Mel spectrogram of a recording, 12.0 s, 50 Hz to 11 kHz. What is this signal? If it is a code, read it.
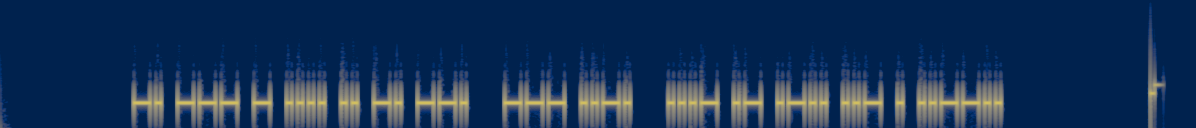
Morse code, heard as a keyed tone, about 22 wpm, 700 Hz. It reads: NOTHING OF VALUE?
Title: Sentences from Top 1000 Words - Review Part 3 - 22wpm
